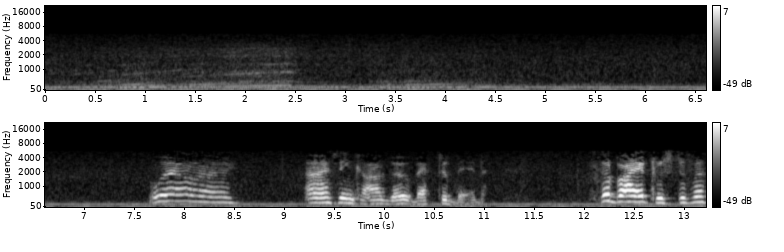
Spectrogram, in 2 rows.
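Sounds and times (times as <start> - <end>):
car engine revving and accelerating: 0.0 - 5.2
speech: 9.2 - 11.1, 12.2 - 13.2.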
